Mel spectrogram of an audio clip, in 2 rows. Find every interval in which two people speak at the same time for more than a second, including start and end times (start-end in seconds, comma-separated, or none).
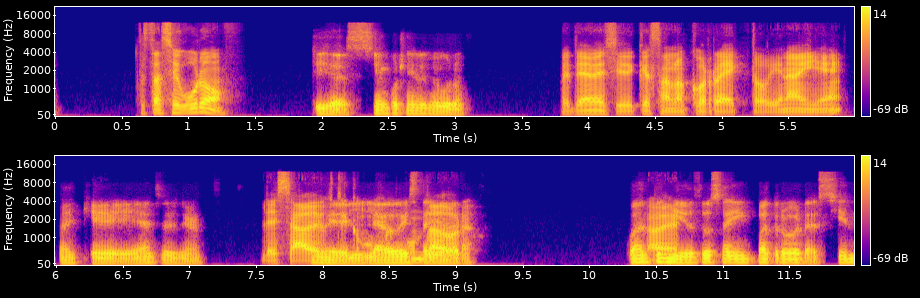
7.9-9.1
